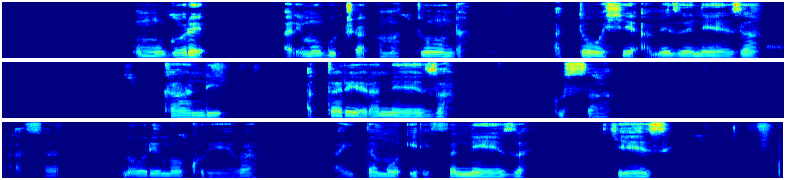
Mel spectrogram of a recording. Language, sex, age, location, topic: Kinyarwanda, male, 25-35, Huye, agriculture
